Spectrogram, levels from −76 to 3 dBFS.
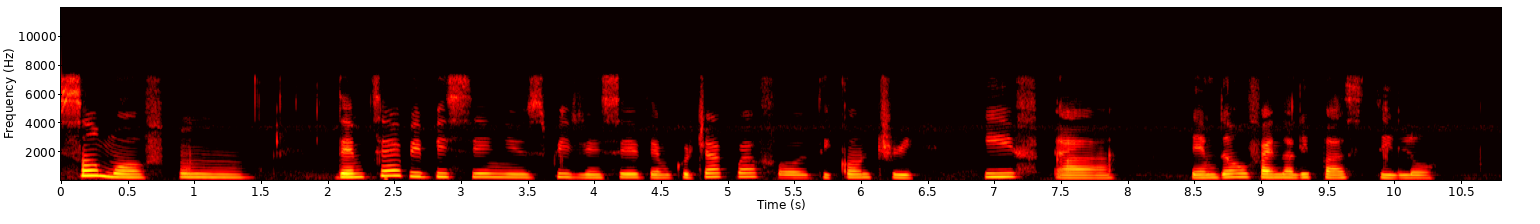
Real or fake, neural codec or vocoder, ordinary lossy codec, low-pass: real; none; none; 7.2 kHz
